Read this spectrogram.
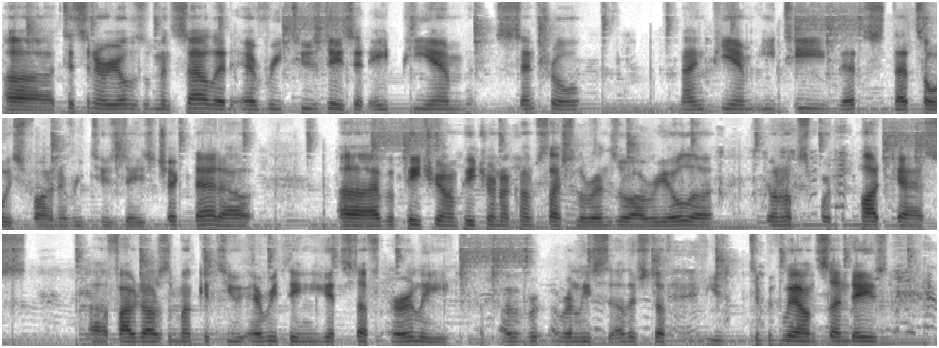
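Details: Adult male speaker over background guitar music; ordinary speech.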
